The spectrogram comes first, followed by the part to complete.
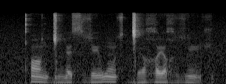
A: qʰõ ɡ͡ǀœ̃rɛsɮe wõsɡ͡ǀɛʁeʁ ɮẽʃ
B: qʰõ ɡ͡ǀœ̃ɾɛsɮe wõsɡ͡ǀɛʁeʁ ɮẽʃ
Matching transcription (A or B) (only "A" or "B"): B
